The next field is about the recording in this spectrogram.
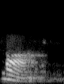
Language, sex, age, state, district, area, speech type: Kannada, female, 30-45, Karnataka, Mandya, rural, conversation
